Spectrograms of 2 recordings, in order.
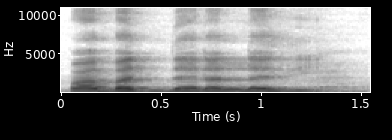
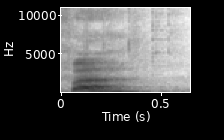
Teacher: ini huruf fa salah satu sifatnya yaitu dia hams, mengalirnya nafas. Fa, hati-hati di dalam melafalkannya, jangan sampai dia terbaca dengan fabaddalal ladzi.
